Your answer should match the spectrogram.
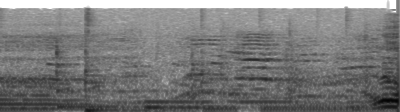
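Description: A man singing in long, wavering notes over background music with a low bass beat.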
